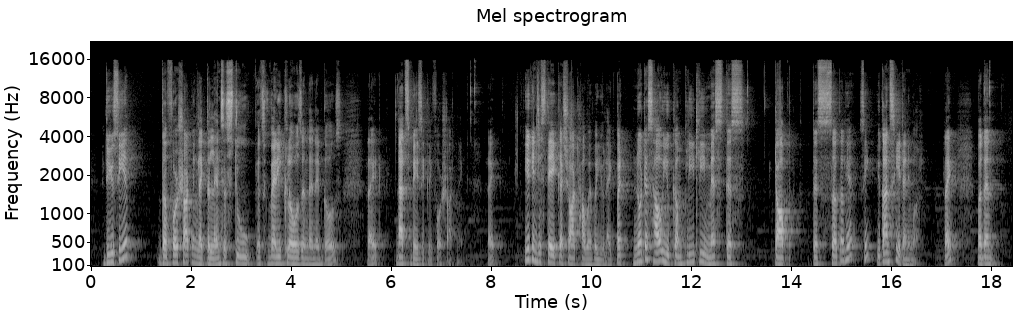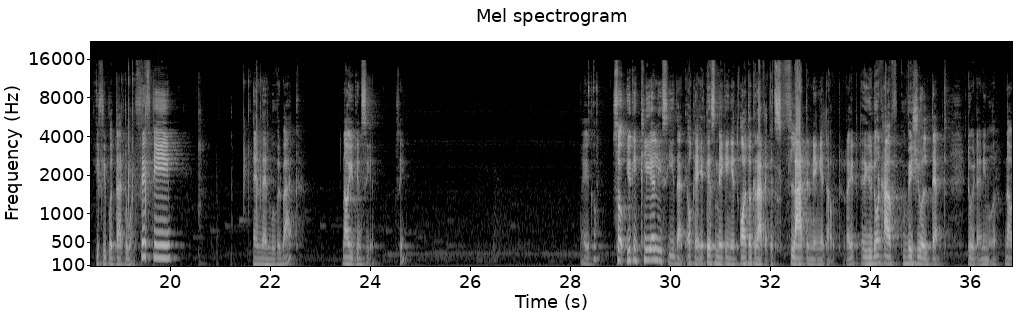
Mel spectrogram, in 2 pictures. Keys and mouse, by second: 17.9-21.4 drag, 21.4 g.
